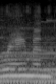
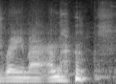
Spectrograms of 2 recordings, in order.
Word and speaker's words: Rayman: The official pronunciation is Rayman. Other versions of this game and other other Rayman games. There's that. But yeah, for whatever reason in this game, Lee pronounces as Raymon like policeman or firemen.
